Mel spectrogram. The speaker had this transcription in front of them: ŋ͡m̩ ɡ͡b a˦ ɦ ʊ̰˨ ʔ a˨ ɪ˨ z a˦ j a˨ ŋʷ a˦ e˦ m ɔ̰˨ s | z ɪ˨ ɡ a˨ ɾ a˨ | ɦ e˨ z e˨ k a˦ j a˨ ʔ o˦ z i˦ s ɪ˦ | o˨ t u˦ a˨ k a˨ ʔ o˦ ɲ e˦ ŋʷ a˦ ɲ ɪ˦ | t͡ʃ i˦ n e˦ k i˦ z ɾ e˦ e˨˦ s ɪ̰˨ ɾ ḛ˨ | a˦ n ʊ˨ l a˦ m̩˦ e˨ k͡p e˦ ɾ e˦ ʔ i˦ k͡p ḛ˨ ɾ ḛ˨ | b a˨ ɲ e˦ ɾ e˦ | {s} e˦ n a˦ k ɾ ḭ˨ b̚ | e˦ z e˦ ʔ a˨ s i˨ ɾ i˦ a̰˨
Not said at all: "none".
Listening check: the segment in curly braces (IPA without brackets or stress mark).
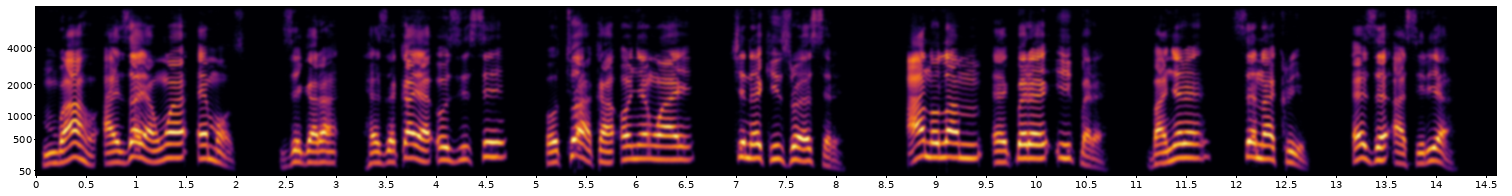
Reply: s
